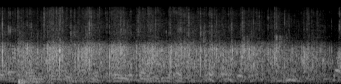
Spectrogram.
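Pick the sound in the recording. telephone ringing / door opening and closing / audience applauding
audience applauding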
